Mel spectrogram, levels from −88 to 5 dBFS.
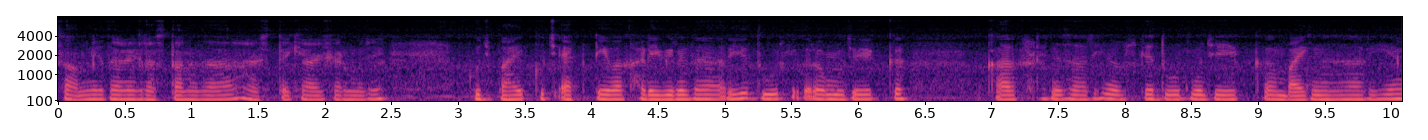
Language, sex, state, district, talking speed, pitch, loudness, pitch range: Hindi, male, Chhattisgarh, Jashpur, 270 wpm, 150 Hz, -30 LUFS, 150-160 Hz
